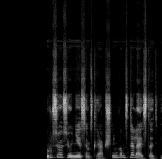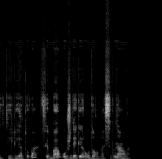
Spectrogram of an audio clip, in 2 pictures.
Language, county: Lithuanian, Vilnius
